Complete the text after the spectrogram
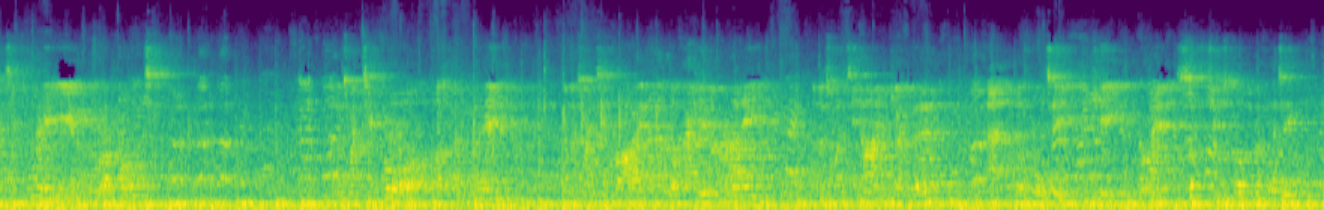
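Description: A stadium crowd murmurs and chatters steadily all around.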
